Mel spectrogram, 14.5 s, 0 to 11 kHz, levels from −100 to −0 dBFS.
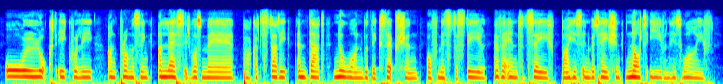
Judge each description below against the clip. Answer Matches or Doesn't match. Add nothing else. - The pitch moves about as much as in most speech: Doesn't match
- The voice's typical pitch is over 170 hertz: Matches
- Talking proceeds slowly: Matches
